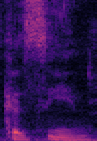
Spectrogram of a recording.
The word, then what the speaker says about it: Kasim: a a kasim that that is pronounced casin yes this week's question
